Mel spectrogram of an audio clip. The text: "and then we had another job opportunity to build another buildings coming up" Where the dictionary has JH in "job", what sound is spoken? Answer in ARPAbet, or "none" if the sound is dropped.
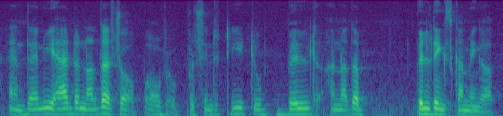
SH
